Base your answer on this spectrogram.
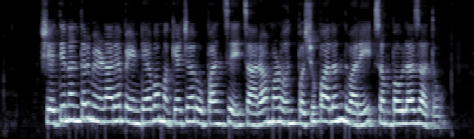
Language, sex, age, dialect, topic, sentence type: Marathi, female, 41-45, Standard Marathi, agriculture, statement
